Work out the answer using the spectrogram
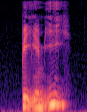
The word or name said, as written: BMI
